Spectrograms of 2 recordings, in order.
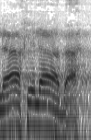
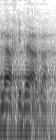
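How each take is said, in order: First: The second word has a clear l sound. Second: The second word has a lisped dh sound. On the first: "فقل لا خلابة" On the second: "اللكنة التي في لسانه"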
